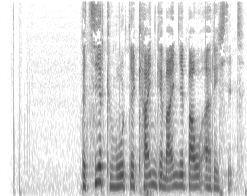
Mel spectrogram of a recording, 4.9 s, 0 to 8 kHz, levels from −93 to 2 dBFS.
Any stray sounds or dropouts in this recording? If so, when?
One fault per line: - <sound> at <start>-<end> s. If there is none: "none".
none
